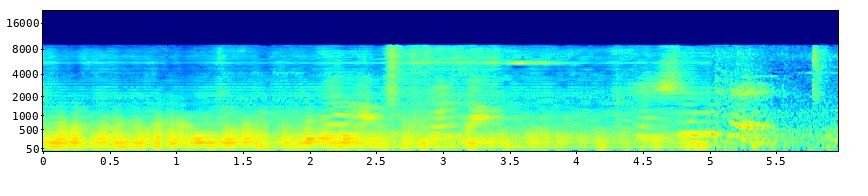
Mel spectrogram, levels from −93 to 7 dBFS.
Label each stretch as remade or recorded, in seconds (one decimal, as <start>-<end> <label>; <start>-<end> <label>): 0.0-5.0 remade; 5.0-6.0 recorded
